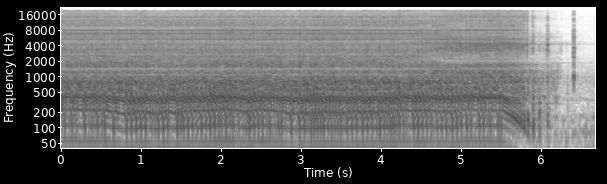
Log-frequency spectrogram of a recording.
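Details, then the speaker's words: Old STIHL 026 chainsaw, sat about 10 years, hot after cutting wood: rough uneven buzz with ragged beat under load, then dies; worse when hot, poor compression, leaks oil; scored cylinder and worn piston suspected. "And it does sound even worse after it's ran and it's hot like this. I'll just show you that. Hopefully you can hear all the noises here. That's not normal. And the compression's not that great."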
